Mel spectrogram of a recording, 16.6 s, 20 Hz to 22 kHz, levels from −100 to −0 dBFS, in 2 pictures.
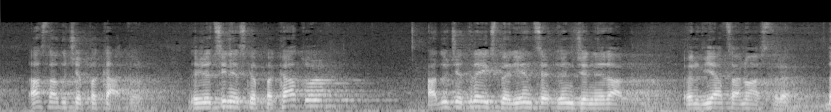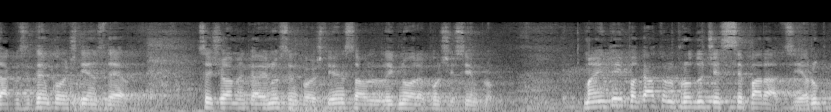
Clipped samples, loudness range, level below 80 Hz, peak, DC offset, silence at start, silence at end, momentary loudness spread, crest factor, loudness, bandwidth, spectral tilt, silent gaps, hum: under 0.1%; 2 LU; -40 dBFS; 0 dBFS; under 0.1%; 0 s; 0 s; 12 LU; 18 dB; -18 LUFS; 11 kHz; -5.5 dB/octave; none; none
